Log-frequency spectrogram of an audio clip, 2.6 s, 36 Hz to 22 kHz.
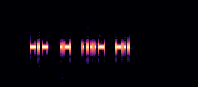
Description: Morse code, heard as a keyed tone, about 44 wpm, spaced as for 32 wpm, 700 Hz. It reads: KA4D
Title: USA Call Signs - 4 Characters - 2x Character Spacing - 45wpm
